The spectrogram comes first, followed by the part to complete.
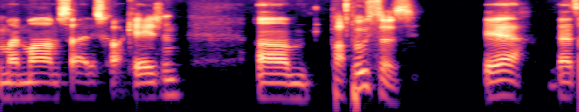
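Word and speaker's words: pupusas: Papusas.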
